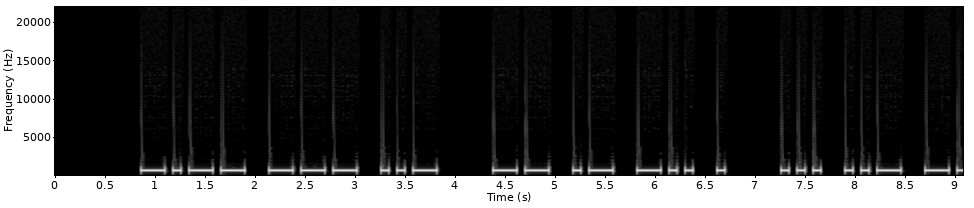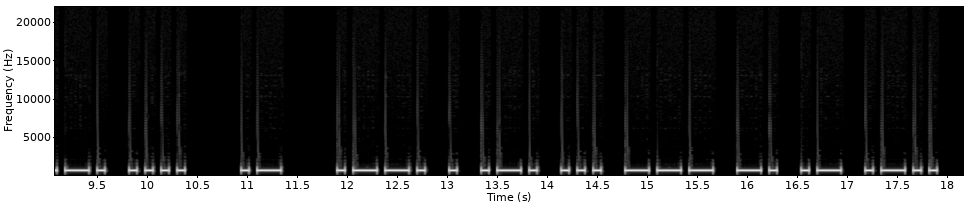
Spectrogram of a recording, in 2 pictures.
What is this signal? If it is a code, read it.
Morse code, heard as a keyed tone, about 15 wpm, 700 Hz. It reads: YOU MADE SUCH A PERSONAL
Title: Sentences from Top 1000 Words - Review Part 4 - 15wpm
